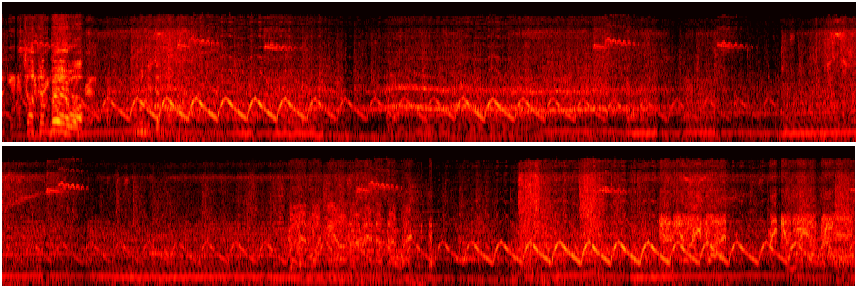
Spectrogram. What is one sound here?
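Police sirens wail nearby.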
